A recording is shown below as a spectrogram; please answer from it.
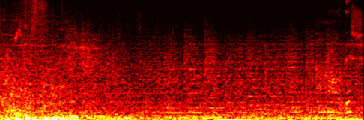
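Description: Incendio fire spell blasts from the video game Hogwarts Legacy, a loud rumbling whoosh and boom that swells at the start and roars on steadily throughout.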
